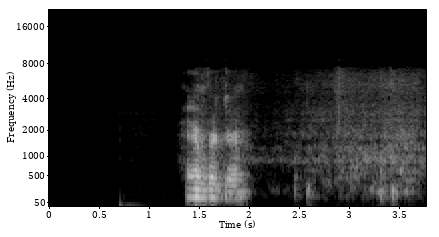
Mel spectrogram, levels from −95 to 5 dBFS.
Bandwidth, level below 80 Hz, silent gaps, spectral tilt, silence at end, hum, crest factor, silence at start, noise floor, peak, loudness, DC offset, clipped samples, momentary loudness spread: 7.6 kHz; -68 dBFS; none; -7.5 dB/octave; 0.15 s; none; 24 dB; 1.35 s; -83 dBFS; -8 dBFS; -26 LUFS; under 0.1%; under 0.1%; 25 LU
